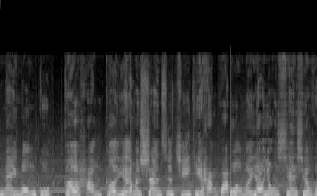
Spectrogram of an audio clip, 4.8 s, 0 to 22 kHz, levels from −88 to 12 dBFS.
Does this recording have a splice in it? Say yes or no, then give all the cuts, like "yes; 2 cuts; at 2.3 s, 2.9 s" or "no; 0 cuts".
yes; 3 cuts; at 0.8 s, 2.0 s, 3.4 s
